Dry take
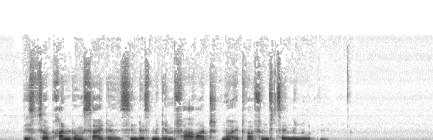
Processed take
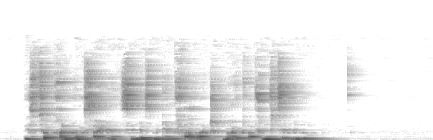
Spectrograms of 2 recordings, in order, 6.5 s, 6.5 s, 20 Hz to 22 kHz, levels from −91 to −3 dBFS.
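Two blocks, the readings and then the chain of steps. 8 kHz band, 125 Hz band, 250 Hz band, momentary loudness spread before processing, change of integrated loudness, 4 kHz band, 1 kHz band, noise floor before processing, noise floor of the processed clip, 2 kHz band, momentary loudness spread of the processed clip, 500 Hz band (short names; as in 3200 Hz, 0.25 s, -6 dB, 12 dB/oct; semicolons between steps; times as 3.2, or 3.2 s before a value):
-10.0 dB, -12.5 dB, -9.5 dB, 5 LU, -10.0 dB, -10.0 dB, -13.5 dB, -68 dBFS, -78 dBFS, -10.5 dB, 6 LU, -10.0 dB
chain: HPF 200 Hz 6 dB/oct; notch 6100 Hz, Q 17; resonator bank G#3 minor, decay 0.8 s; gain +13 dB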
